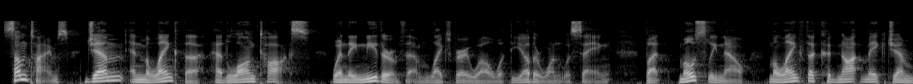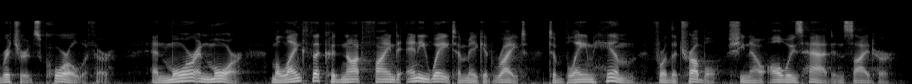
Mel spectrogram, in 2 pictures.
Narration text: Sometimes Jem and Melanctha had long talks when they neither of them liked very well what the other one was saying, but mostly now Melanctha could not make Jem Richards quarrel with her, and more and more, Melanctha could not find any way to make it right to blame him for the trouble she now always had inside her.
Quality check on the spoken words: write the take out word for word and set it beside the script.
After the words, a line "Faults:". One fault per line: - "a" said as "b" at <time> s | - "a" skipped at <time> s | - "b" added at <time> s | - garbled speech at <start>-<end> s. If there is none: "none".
Sometimes Jem and Melanctha had long talks when they neither of them liked very well what the other one was saying, but mostly now Melanctha could not make Jem Richards quarrel with her, and more and more, Melanctha could not find any way to make it right to blame him for the trouble she now always had inside her.
Faults:
none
